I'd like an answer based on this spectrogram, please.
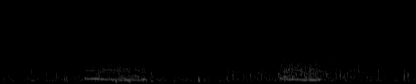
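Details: French Bulldog. A French Bulldog snores with low, rattling breaths that drop slightly in pitch. Each snore lasts about half a second and comes roughly every two seconds against a quiet, hissy background.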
